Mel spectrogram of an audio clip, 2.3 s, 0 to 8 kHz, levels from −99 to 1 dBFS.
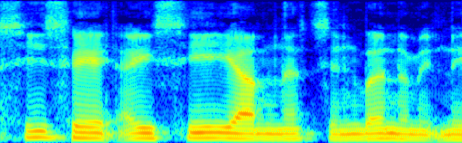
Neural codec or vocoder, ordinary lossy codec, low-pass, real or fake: codec, 16 kHz, 2 kbps, FunCodec, trained on LibriTTS, 25 frames a second; none; none; fake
